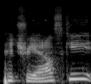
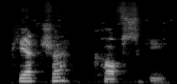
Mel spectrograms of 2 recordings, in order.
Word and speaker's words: Pietrzykowski: special guest ted um pitrialski is how i pronounce your name don't hurt yourself it's it's actually pronounced piece offski thank you but i'll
